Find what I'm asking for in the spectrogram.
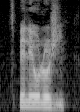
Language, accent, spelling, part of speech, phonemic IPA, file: French, France, spéléologie, noun, /spe.le.ɔ.lɔ.ʒi/, LL-Q150 (fra)-spéléologie.wav
- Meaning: caving, potholing, spelunking, speleology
